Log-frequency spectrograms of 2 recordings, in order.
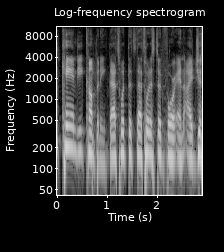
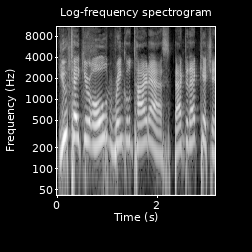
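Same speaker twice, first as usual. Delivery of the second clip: slow hammed-up bossy kid, louder at start; a touch of a bratty trick-or-treater; mock scolding; 5 semitones higher, 5 dB louder than usual. Kid berating old aunt over candy, mock scolding.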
